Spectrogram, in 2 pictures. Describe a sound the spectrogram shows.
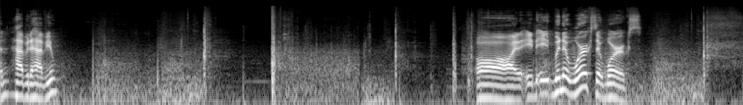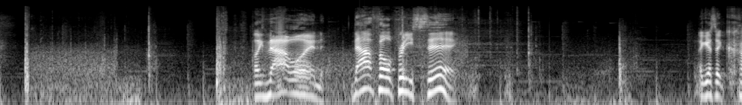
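Skateboard wheels roll and rumble on a smooth floor.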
